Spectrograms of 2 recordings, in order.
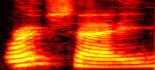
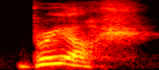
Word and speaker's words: brioche: The sweet I call that brochet. How did you pronounce it? brioche. Yeah, you probably got that right.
